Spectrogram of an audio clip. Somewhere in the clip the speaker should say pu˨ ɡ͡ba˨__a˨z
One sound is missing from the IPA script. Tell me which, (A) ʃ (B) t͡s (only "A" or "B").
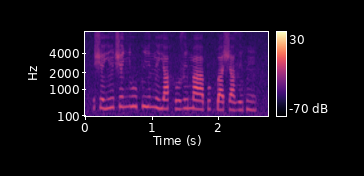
A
